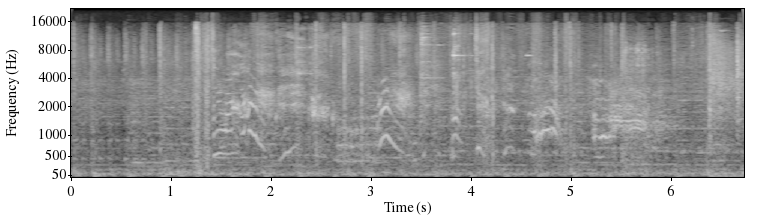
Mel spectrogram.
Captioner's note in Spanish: Gritos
